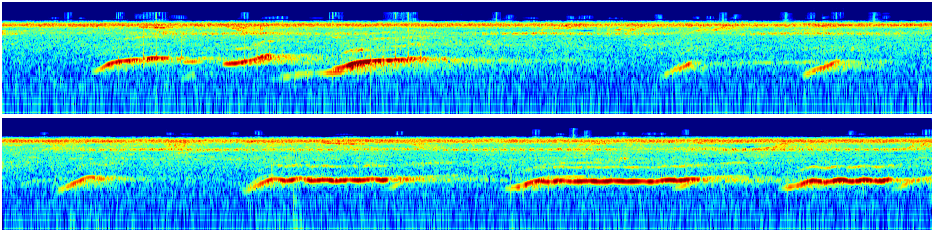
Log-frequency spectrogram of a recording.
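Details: White and black gibbons (Hylobates) howl in rainforest in north Malaysia (Kedah/Perlis), with a series of rising, swooping whoops that overlap and quaver over a steady insect hum.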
